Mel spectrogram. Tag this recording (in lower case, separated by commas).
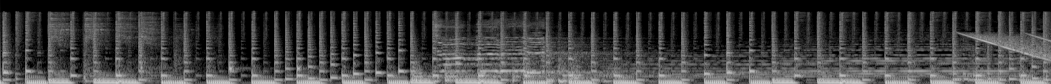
music, electronica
